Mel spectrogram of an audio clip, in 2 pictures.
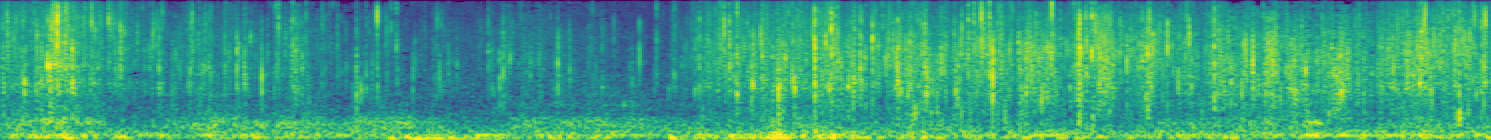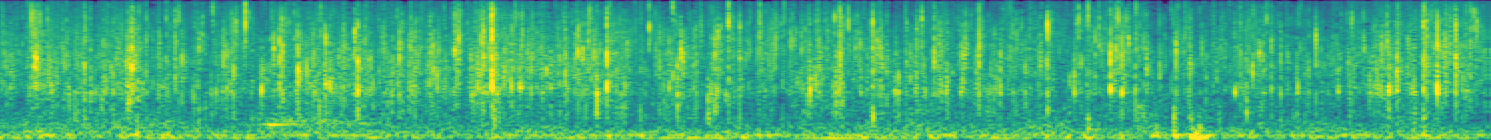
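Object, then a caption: Plastic bubble wrap sheet. A clear plastic bubble wrap sheet is held in both hands, bent and crinkled with the fingertips. Soft, bright crinkling starts quietly, then grows into a louder, dense stream of sharp crackles and crunches for the rest of the clip, over a steady low hum.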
